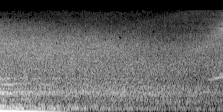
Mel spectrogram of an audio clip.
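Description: Gap between two electronic backing tracks: a deep bass note dies away over the first second and a half under a hiss of white noise, which thins out and then swells again near the end as a lead-in to the next track.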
